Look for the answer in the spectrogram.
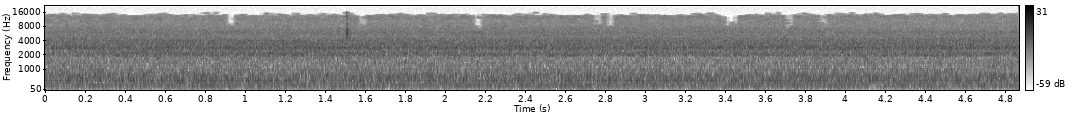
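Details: Data East DECO Cassette System arcade power supply on the bench at power-up: constant airy whoosh with faint steady hum, no ticking, rubbing or scraping; slow to power up, fan spins normally.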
